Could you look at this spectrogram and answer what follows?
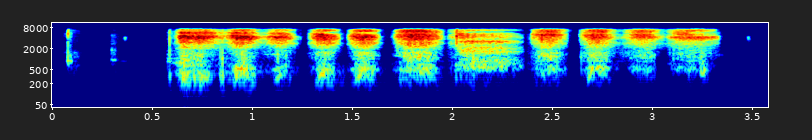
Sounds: Sniff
